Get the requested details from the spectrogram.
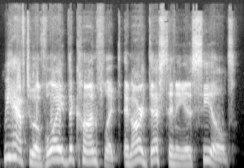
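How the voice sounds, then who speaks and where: A man voicing an excitable, earnest teenage cartoon hedgehog in a dramatic story reading. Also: high voice, a little fast, voice pushed up. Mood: excited.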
